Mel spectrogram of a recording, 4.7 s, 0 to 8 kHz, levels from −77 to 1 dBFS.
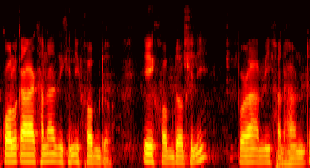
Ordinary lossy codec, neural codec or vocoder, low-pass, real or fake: none; none; 7.2 kHz; real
